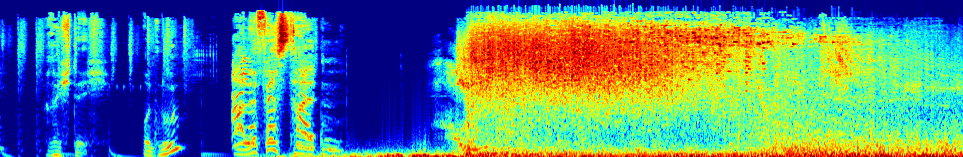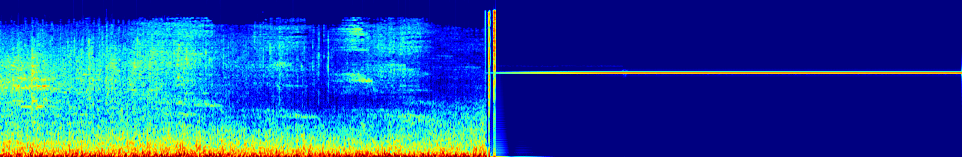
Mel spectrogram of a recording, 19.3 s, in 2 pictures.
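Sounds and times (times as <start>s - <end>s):
speech: 0.0s - 3.6s, 4.3s - 5.0s
warhead explosion high above a city: 3.2s - 14.6s.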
